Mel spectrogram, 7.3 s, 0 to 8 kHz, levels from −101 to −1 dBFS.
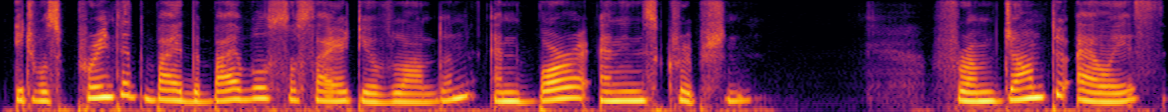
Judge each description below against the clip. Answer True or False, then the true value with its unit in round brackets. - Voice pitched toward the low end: False (220 Hz)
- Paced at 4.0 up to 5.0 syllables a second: True (4.4 syllables/s)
